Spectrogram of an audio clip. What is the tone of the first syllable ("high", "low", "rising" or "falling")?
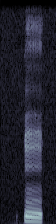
low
